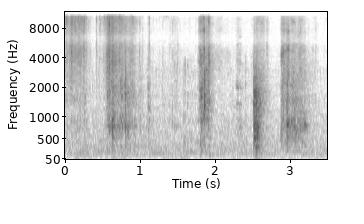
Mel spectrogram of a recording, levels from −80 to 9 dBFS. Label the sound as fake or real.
fake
